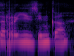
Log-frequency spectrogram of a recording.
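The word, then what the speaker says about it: резинка: It's with a rolling R at the beginning. So, it's Ryzinka.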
